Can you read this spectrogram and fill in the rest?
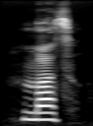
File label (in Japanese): "マゾ"・近・左; マゾオスのあなたに敗北射精の快楽を叩き込む音声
